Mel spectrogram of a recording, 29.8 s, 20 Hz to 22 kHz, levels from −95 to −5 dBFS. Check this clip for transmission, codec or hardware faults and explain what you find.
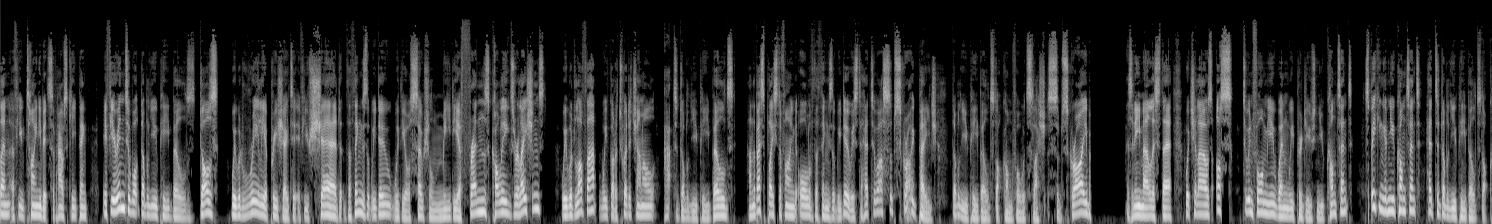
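No transmission, codec or hardware fault can be heard in the speech: the signal carries on without interruption or damage from one moment to the next.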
